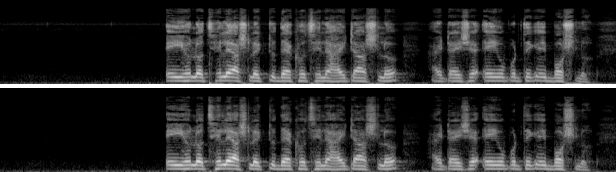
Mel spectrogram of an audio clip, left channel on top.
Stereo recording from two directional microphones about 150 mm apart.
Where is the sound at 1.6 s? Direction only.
15° right (ahead or behind).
